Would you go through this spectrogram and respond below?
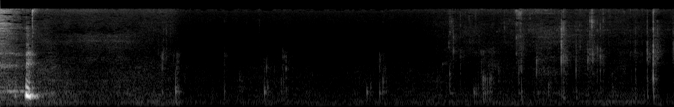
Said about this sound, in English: But I'm gonna take actually a sip, and you guys can be like, okay.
